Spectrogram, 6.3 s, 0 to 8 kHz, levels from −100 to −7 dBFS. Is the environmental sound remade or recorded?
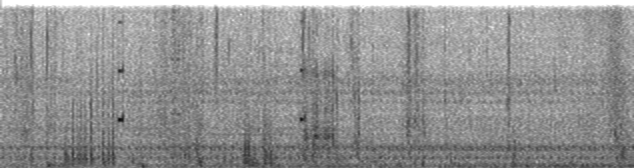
recorded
